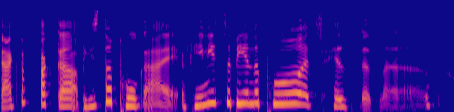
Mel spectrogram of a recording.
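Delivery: put-on swooping, sing-song, laid-on Valley Girl accent. Act out Paris standing up for the pool guy, in Paris's Valley Girl accent. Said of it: "keeping Paris's Valley Girl accent".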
